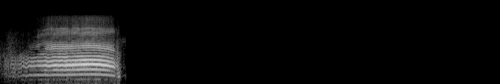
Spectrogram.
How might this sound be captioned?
Siamese cat meow 1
